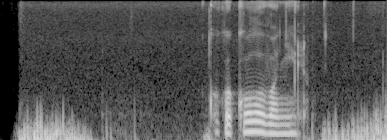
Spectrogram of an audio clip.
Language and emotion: Russian, neutral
